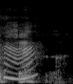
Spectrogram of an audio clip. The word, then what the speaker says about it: Shenhe: Oh, Shenhe.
